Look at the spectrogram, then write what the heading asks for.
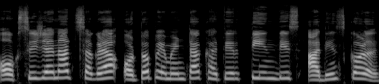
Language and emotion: Goan Konkani, neutral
